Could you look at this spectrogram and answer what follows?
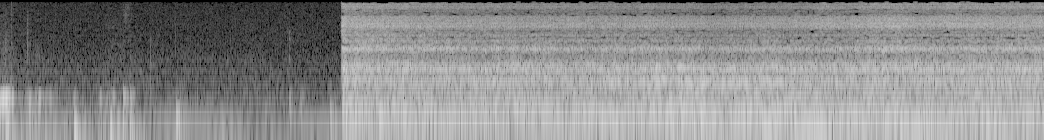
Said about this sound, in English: This fucking chopper is going right down the street.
